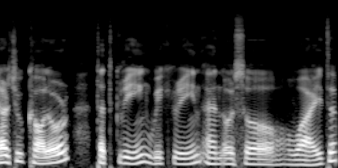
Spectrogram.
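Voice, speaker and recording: In an Italian accent, a man talks at a very slow pace with a medium pitch. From Italy. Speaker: tech YouTuber. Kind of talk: unboxing tutorial. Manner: halting, many fillers.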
